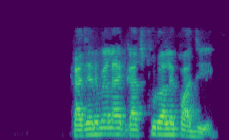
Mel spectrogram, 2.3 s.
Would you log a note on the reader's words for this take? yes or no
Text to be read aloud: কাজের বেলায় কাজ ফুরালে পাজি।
no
